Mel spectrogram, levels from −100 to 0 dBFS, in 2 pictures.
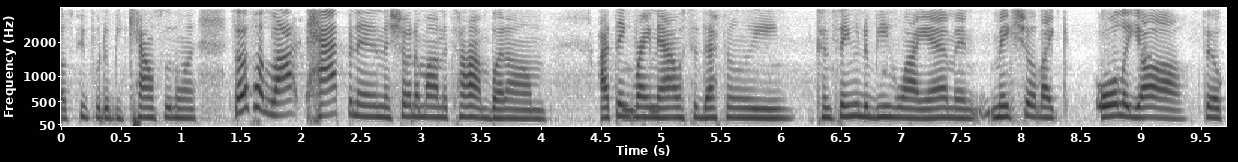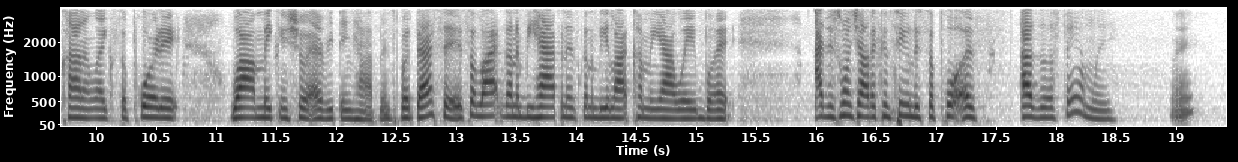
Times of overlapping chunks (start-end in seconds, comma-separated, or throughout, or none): none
